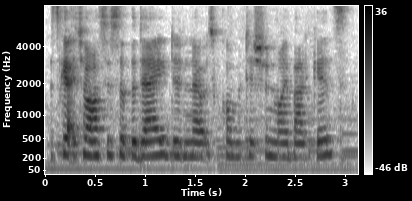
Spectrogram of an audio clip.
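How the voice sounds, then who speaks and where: A woman's voice: on the high side, little pitch movement, fast talker, a bit bright, faint music behind, rough recording. A woman co-hosting a casual review vlog, chatty and candid, laughing easily. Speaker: vlogger co-host.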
